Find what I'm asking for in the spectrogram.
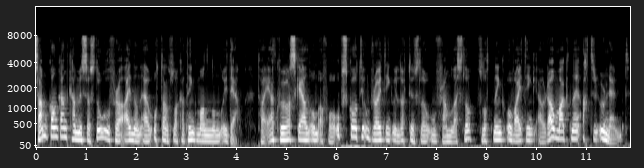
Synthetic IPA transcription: samɡɔŋkankʰanmɪsast̪uːlfɾɔ̰ːʔa̰ɪnʊnʔæwʊht̪anflɔkːat̪ʰɪŋkmɔnnʊnʊ̰jd̪ɛ̰ː | t̪ʰɔːʔɛ̰t̪kʰøːʋaskɛːlʊ̰ma̰foːa̰ʔʊpskɔwt̪ʰɪʊmbɾœʏt̪ɪŋkʊjlœht̪ɪnslœwʔʊ̰mfɾamlaslʊflɔht̪nɪŋkoːʋaɪt̪ʰɪŋɡa̰wɾawmakt̪nəʔaht̪ɪɾʉɹnɛ̰wnt̪

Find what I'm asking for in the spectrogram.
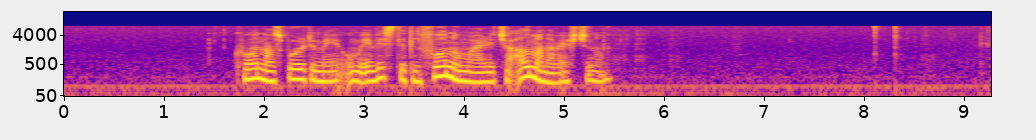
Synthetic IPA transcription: kʰɔːnanspʊɹt̪ɪmɪʔʊ̰mɪʋɪst̪ɪt̪ʰɪlfɔːnʊmaɹɪt͡ʃʰa̰ːʔa̰lmanaʋɛɹt͡ʃɪnʊn

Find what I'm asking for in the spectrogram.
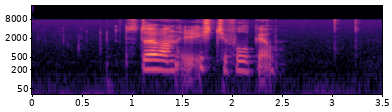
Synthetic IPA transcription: st̪øːʋɑnḛːɹʔɪc͡çəfʊlɡɑ̰ʉ

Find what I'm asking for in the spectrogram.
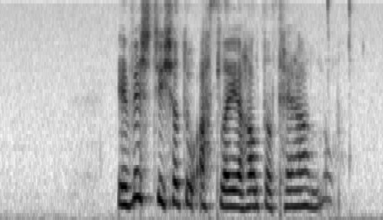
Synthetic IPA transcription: jɛɣvɪst̪ɪçat̪uʔaht̪lajɛɣɦalt̪at̪ʰɛːla

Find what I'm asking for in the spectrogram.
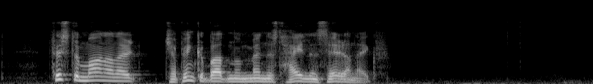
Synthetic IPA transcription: fɪst̪əmɔːnanaɹ | t͡ʃapɪŋkəbaːt̪nʊnmɛnːɪst̪hajlɪnseːɹa̰nɛ̰kv

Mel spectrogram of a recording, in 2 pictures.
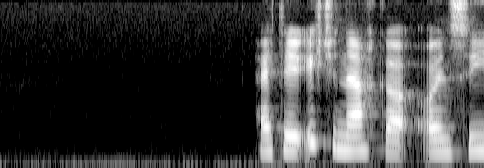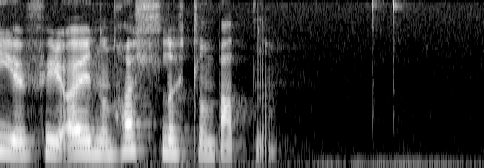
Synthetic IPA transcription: hɛht̪ɛɾʔɪht͡ʃɪnæːkaʔɔ̰jnsiːʊɹfiːɾiʔɔjnʊnɦɔlʲt̪lʊht̪lʊmpat̪nə̰

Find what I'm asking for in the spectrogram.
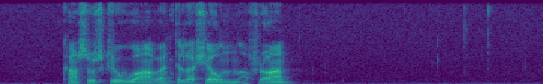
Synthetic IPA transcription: kʰansd̪uskɾuːaʋɛn̥t̪ɪlaʃjɔwnn̩a̰fɾɔːɛn

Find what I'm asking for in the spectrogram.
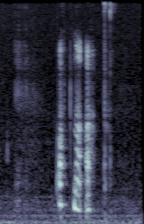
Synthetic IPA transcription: ʔɔːpnɑʔɑp

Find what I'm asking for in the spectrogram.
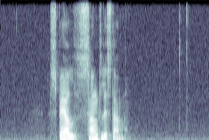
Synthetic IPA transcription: spælsɑŋkʰləst̪ɑ̰m

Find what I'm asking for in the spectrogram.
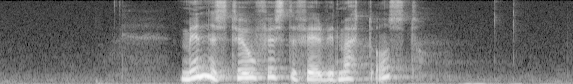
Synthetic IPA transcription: mɪnəst̪ʰʉʊfɛst̪əfeːɾʋiːd̪mæt̪ɔ̰st̪

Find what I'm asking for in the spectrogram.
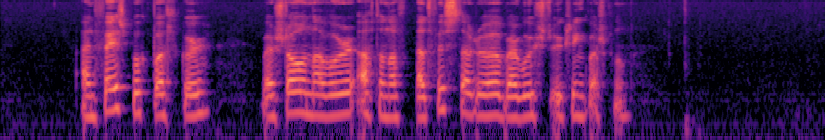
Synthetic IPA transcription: a̰jnfejspʊk̚bœl̥kʊɹ | ʋɛɹst̪oːwnavʊɹa̰t̪ʰanaat̪fɪst̪aɹøːʋɛɹvʊʃt̪ʊ̰jkʰɾɪŋkva̰ʃpnʊ̰n

